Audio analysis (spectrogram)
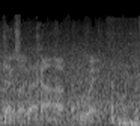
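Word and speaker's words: Ka'aihue: Well, I just like saying Kila Ka'ahu'e because I finally learned how to say it.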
